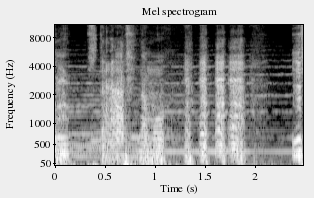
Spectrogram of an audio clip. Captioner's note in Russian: Злодейский смеётся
